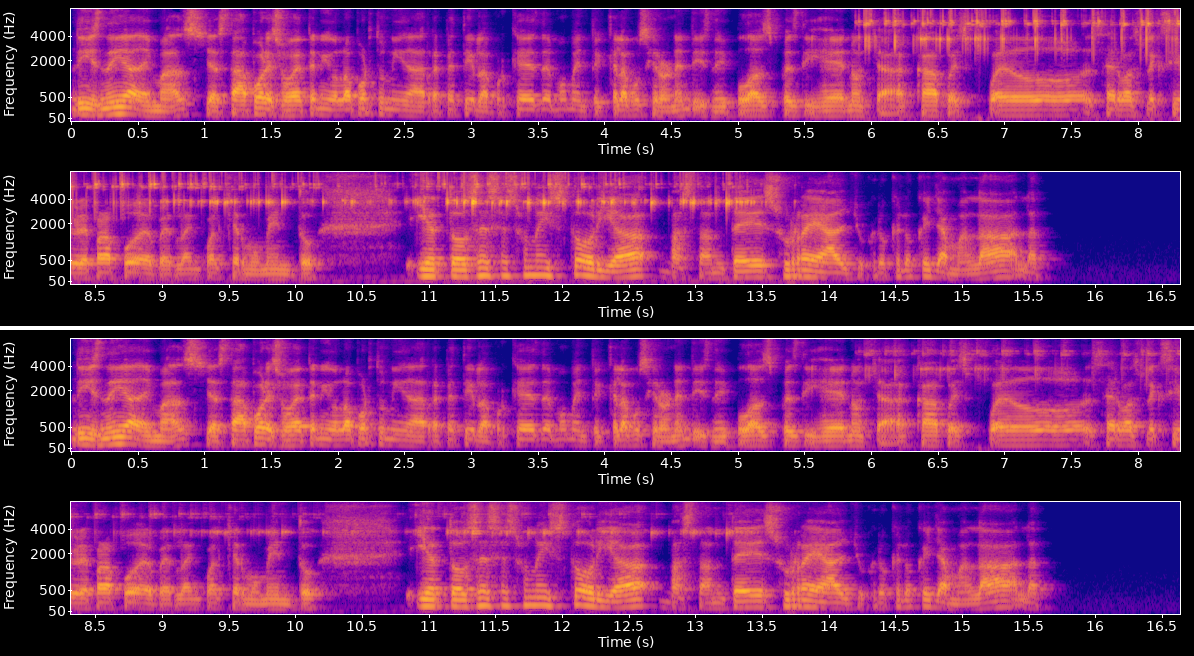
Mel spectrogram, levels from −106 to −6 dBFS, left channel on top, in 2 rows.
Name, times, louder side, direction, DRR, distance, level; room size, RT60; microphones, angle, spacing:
voice 1, 0.0-15.6, left 1 dB, 10° left, 0.7 m, -33 dB
Bell, 5.9-13.8, left 15 dB, 55° left, 0.3 m, -35 dB
7.4 x 4.9 x 2.6 m
head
